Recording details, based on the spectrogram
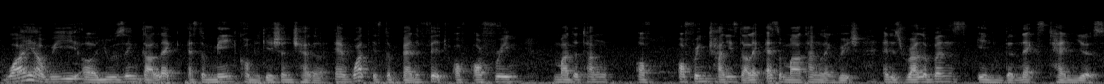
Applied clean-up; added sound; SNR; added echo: none; none; none; none.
